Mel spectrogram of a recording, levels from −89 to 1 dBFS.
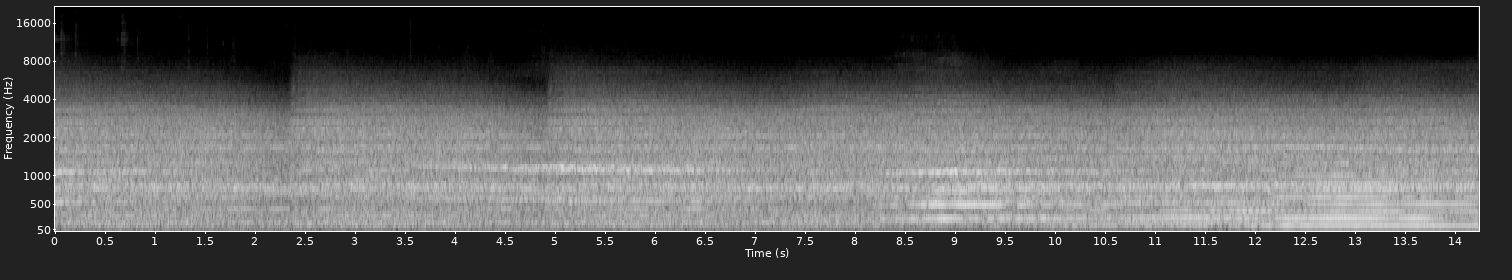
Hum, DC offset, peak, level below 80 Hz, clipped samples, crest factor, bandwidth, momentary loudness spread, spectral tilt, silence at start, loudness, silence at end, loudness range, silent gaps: none; under 0.1%; -2 dBFS; -46 dBFS; under 0.1%; 14 dB; 7.4 kHz; 6 LU; -7.5 dB/octave; 0 s; -17 LUFS; 0 s; 5 LU; none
